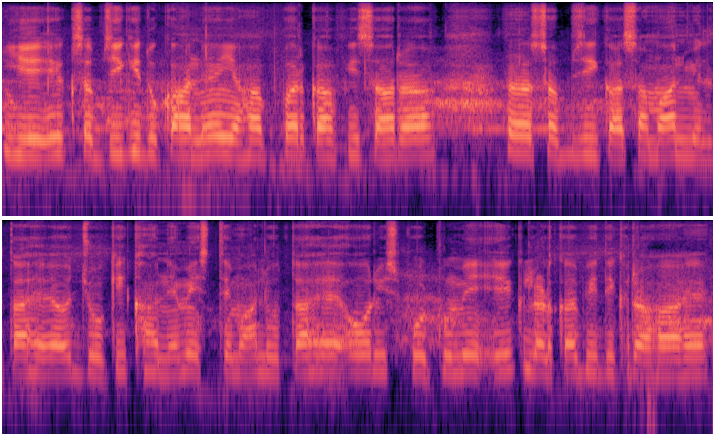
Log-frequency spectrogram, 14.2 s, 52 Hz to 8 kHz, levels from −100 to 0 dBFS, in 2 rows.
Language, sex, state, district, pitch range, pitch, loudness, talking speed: Hindi, male, Uttar Pradesh, Jyotiba Phule Nagar, 105-110 Hz, 110 Hz, -26 LUFS, 145 wpm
